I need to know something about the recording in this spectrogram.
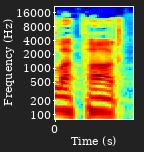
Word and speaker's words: L'Appart: It's pronounced La Part, guys. Get it right.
